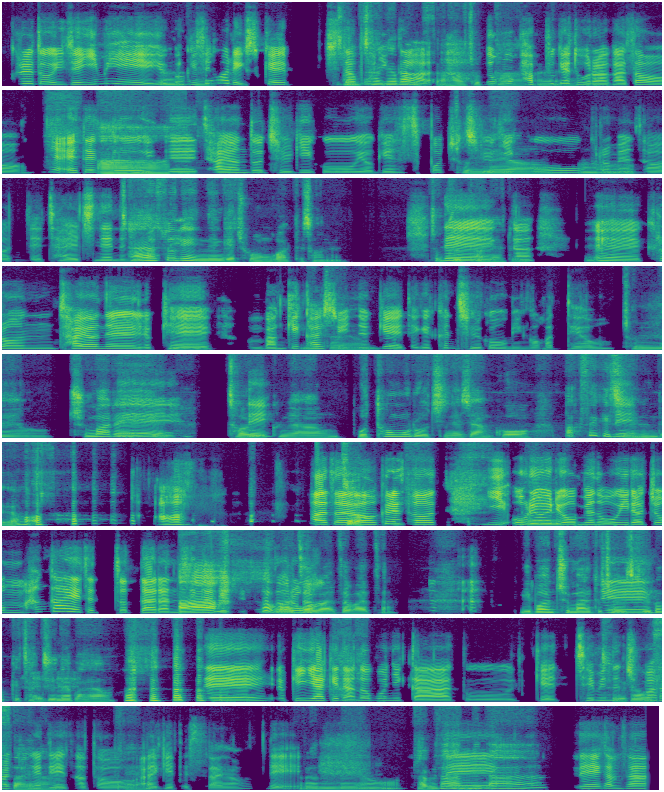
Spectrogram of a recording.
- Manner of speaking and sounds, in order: distorted speech; other background noise; laugh; laughing while speaking: "그쵸"; laugh; laugh; laugh
- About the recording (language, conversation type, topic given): Korean, unstructured, 주말에는 보통 어떻게 보내세요?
